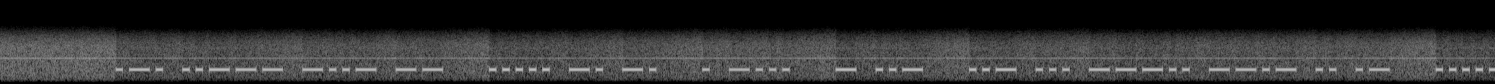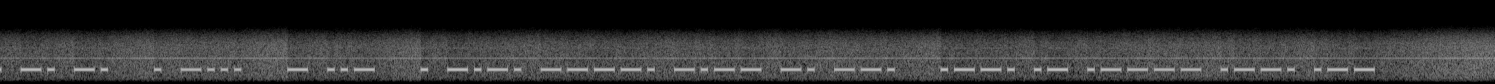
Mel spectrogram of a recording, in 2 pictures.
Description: Morse code, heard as a keyed tone, machine-sent, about 18 wpm, 700 Hz, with radio static and a steady whistle near 1270 Hz. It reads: R2XM 5NN EB TU US8QIA 5NN EB TU EC9YNG PA1PW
